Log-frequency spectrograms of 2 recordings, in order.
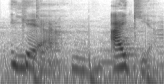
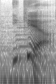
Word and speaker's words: IKEA: okay all right yeah so it's ee ikea but in swedish pronunciation it's actually ikea oh yeah in korea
